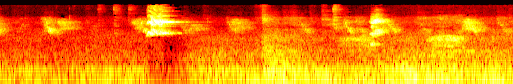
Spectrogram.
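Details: Rainbow lorikeet, locally called red malcund lorikeet, with a loud shrill screech, a later shorter squeak and faint high chirps between.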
